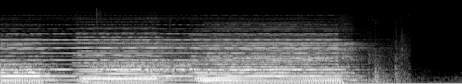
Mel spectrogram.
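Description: Church organ playing sustained chords that change twice, the last chord cut off about five seconds in and dying away in the room's echo, like the close of a hymn.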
